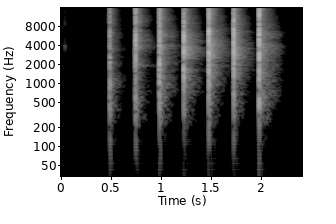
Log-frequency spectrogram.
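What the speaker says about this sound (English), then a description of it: "Round of applause to Stephanie." Seven sharp, evenly spaced claps ring out close and clear in a quiet room, each with a short decaying tail, more like one person clapping than a crowd's applause.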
